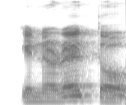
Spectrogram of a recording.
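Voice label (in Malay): "generator", Malay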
